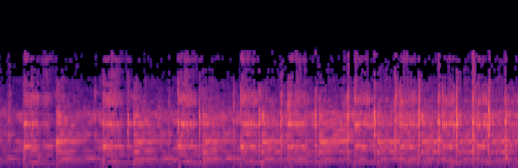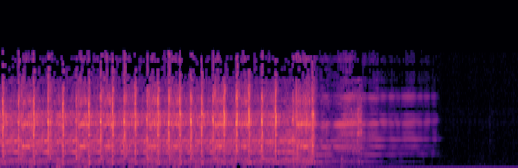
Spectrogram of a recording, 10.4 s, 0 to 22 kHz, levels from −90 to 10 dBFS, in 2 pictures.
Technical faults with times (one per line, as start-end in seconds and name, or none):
none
